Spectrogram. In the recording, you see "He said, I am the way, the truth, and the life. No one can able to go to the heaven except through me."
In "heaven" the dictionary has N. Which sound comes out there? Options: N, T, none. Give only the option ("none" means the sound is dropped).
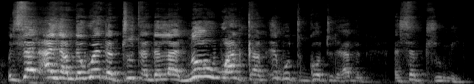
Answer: N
